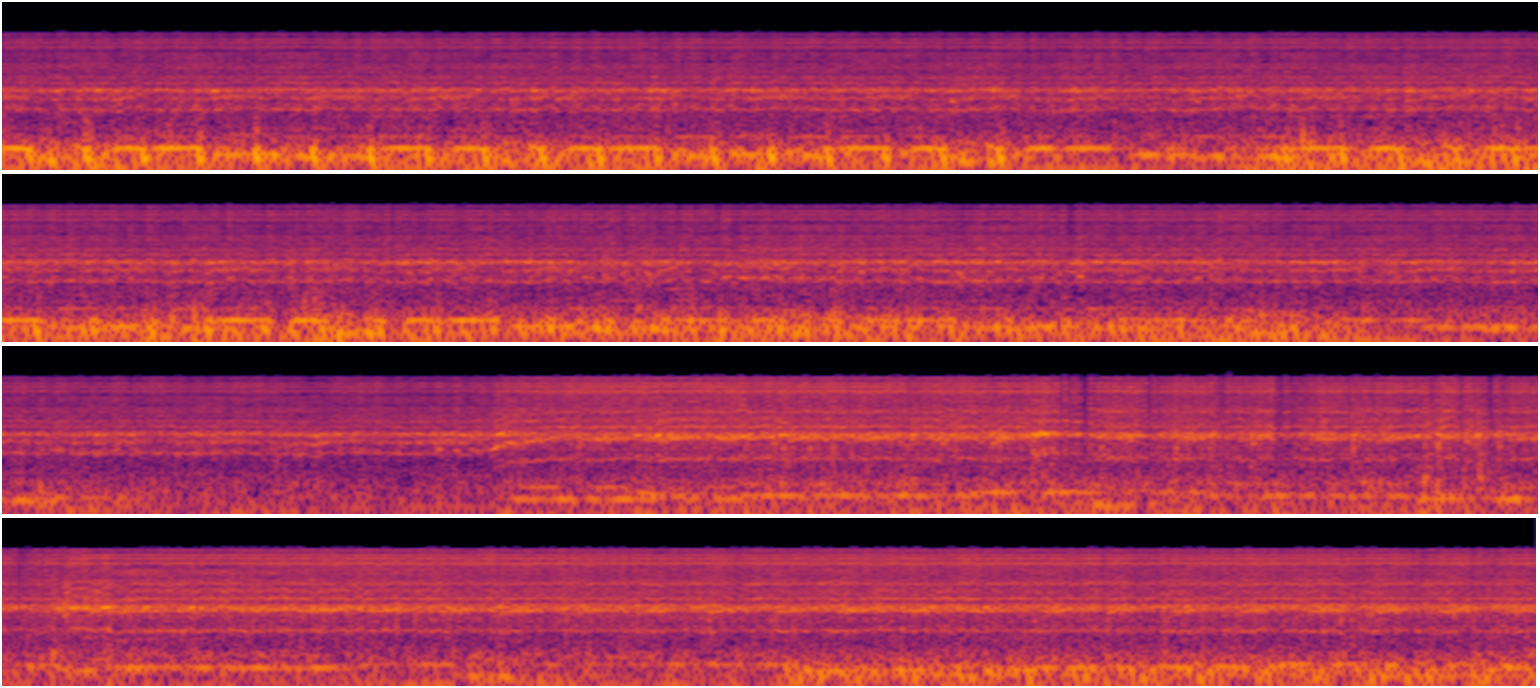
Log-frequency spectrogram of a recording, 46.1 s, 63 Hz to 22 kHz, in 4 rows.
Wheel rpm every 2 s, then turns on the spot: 70, 70, 70, 70, 70, 70, 70, 70, 70, 70, 70, 70, 70, 90, 110, 120, 120, 110, 120, 110, 120, 110, 110.
none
